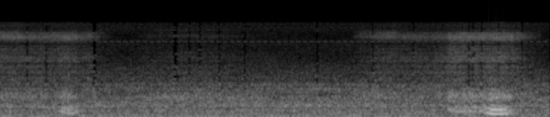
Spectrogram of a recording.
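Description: Two soft, low snoring breaths about four seconds apart over quiet room noise, with slight lip flutter; mild snoring in sleep.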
